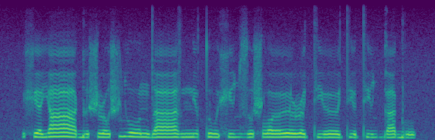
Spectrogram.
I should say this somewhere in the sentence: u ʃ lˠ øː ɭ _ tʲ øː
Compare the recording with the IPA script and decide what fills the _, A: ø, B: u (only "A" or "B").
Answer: A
